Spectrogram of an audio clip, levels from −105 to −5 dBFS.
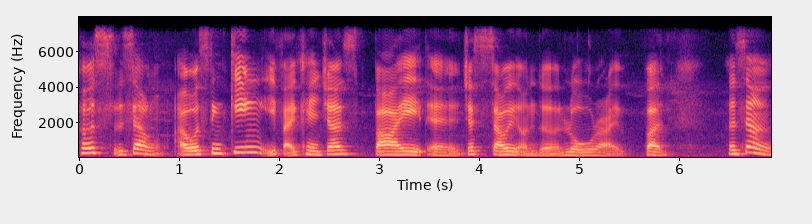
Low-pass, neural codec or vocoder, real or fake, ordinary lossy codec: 7.2 kHz; none; real; none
